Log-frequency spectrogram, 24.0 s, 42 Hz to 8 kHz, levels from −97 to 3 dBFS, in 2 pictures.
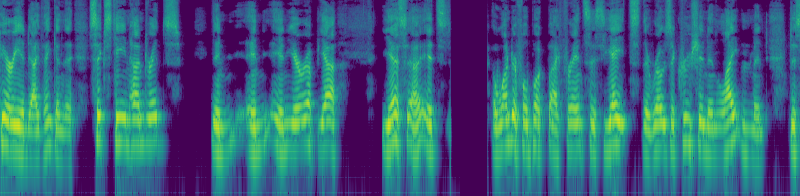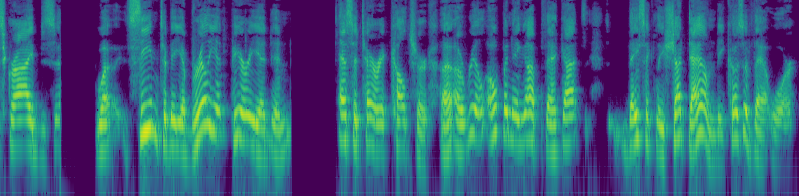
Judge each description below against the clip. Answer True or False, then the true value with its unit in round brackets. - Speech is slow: True (120 wpm)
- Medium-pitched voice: True (160 Hz)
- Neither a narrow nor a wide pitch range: False (5.7 semitones)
